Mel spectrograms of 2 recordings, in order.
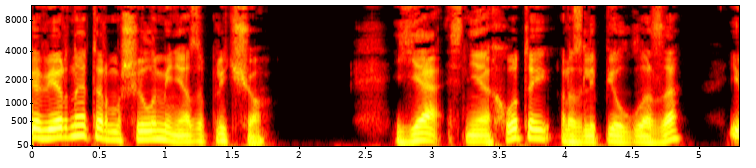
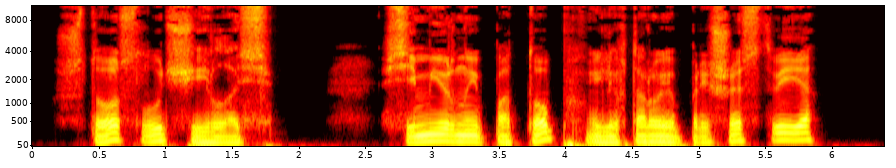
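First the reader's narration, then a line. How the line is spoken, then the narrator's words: Sleepy asking. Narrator (Russian): Сонным голосом поинтересовался я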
